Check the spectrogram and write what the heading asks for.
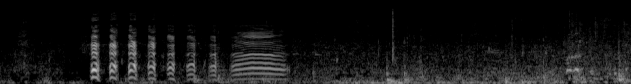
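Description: A person laughing in a quick run of about seven short pulses, followed by a brief drawn-out vocal exclamation; after that, only low wind and water noise.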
